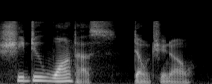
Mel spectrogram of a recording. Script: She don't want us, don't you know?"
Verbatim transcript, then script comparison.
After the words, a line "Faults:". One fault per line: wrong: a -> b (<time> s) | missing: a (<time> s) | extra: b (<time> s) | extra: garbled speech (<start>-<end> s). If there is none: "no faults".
She do want us, don't you know?"
Faults:
wrong: don't -> do (0.2 s)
